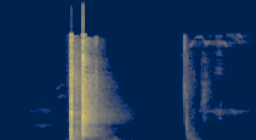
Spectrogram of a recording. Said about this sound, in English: Okay. Let's clap. Okay. One, um, two, three.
